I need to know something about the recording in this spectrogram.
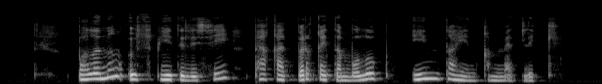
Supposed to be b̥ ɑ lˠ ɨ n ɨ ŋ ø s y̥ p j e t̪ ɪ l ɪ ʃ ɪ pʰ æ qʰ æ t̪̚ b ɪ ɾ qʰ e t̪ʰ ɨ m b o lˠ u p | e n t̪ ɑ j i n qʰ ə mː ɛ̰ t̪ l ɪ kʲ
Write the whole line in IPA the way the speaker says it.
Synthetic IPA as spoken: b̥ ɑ lˠ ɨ n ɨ ŋ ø s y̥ p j e t̪ ɪ l ɪ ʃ ɪ pʰ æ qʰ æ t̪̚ b ɪ ɾ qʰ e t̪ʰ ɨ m b o lˠ u p | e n t̪ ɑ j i n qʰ ə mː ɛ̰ t̪ l ɪ kʲ

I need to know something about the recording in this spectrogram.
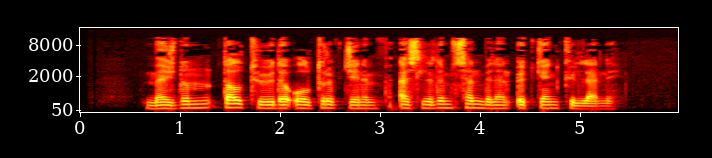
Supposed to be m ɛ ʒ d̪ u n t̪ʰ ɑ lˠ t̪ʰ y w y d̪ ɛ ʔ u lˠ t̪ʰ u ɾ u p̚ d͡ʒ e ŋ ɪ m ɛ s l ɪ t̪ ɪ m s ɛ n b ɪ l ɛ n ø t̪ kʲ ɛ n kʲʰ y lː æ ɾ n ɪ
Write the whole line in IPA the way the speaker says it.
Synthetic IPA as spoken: m ɛ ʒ d̪ u n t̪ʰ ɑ lˠ t̪ʰ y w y d̪ ɛ ʔ o lˠ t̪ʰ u ɾ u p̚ d͡ʒ e n ɪ m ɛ s l ɪ d̪ ɪ m s ɛ n b ɪ l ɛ n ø t̪ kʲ ɛ n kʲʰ y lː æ ɾ n ɪ

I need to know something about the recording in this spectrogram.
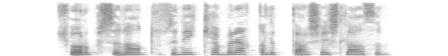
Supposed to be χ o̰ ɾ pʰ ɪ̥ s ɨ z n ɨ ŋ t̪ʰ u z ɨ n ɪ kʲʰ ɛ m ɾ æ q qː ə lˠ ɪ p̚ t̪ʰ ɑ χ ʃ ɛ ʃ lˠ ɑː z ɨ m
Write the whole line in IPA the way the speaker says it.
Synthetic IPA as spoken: ʃ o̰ ɾ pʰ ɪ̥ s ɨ n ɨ ŋ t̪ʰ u z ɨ n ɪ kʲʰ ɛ m ɾ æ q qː ə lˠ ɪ p̚ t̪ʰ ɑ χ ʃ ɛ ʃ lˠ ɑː z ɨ m

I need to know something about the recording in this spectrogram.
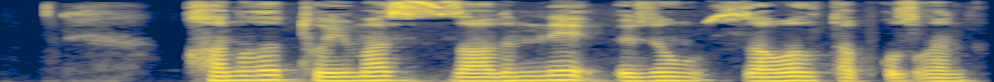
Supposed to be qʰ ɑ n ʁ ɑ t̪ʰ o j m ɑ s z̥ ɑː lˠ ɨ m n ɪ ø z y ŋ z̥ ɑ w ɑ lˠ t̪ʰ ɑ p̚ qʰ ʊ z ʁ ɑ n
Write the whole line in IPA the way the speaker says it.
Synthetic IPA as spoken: qʰ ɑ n ʁ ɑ t̪ʰ o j m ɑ s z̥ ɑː lˠ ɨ m n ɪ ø z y ŋ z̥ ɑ w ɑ lˠ t̪ʰ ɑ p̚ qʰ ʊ z ʁ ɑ n

